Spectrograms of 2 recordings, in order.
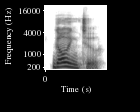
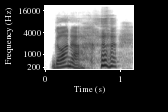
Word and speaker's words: gonna: And she said, Marina, you still sometimes say going to. No, gonna. That's the right way to say it.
